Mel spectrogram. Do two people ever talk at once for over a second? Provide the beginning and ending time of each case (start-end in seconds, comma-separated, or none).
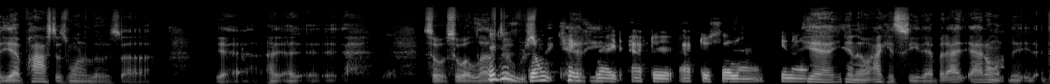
4.9-6.2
